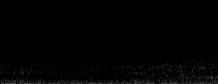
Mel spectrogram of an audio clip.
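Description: Near silence: faint, even outdoor background noise with no distinct sound events.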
